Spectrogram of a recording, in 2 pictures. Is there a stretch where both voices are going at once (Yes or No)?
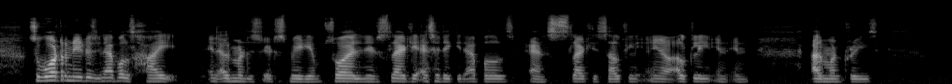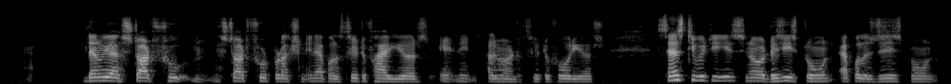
No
